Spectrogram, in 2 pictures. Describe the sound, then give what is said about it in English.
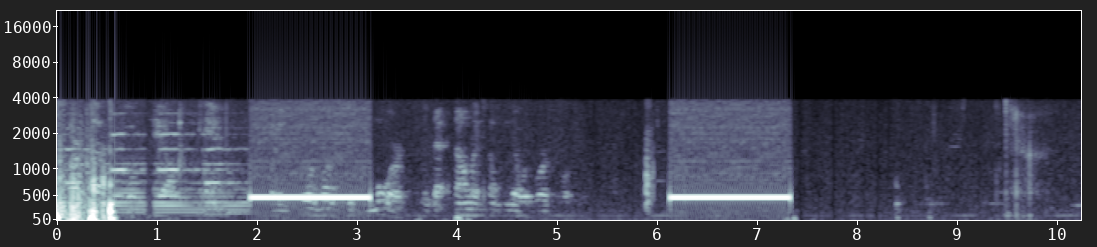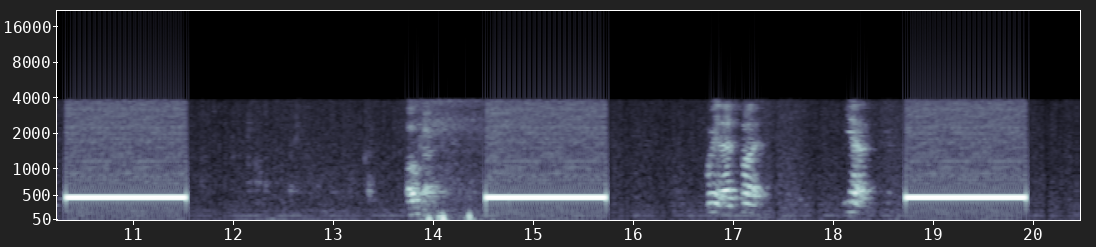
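A telephone ringback tone purrs in five evenly spaced bursts while a call to a business is being transferred, each burst about a second long and separated by quiet gaps with faint clicks and line noise, the steady mid-pitched tone repeating unanswered. “And thank you for calling. Your call is being transferred.”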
